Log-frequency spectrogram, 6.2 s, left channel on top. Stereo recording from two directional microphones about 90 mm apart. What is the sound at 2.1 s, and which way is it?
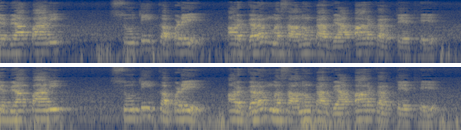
Speech, 30° left (ahead or behind).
